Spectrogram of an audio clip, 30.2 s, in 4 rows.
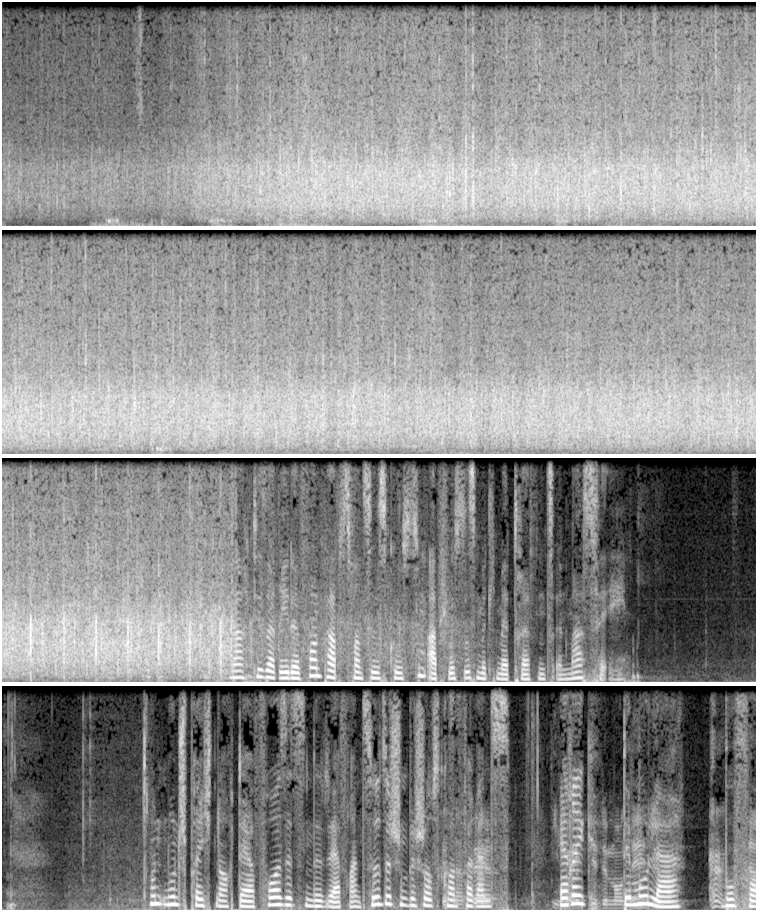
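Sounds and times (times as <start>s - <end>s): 
standing ovation applause after speech: 0.0s - 19.8s
speech: 17.5s - 21.4s, 24.3s - 30.1s.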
